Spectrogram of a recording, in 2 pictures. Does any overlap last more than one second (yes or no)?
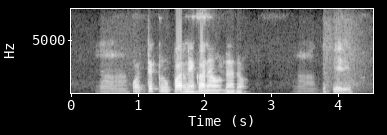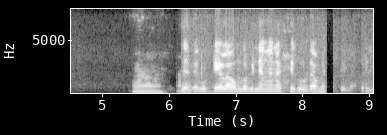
no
